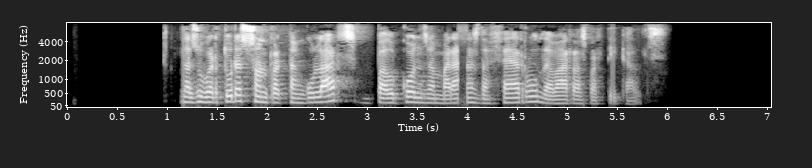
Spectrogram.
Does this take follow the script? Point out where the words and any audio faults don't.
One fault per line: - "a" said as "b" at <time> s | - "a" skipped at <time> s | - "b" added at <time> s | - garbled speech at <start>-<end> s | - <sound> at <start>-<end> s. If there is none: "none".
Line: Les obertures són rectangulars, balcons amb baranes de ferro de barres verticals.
- dropout at 3.9-4.0 s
